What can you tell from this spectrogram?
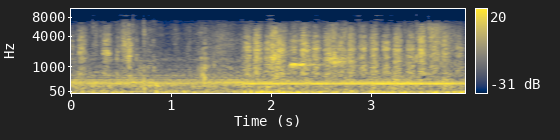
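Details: Happy dog making soft laughing pants, gentle airy breaths that grow a little stronger midway, with a continuous low hum behind them.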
